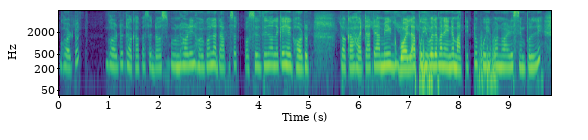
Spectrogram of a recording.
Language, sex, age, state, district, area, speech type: Assamese, female, 18-30, Assam, Sivasagar, rural, spontaneous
